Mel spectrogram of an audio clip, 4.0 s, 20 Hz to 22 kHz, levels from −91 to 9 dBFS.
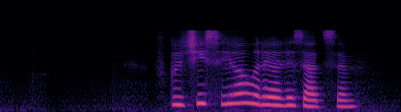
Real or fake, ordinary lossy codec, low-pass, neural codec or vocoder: fake; none; 7.2 kHz; codec, 16 kHz, 0.2 kbps, FocalCodec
